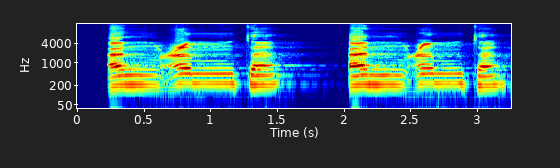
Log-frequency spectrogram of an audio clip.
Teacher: harus diizharkan dibaca jelas nunnya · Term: izhar halqi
